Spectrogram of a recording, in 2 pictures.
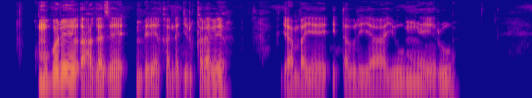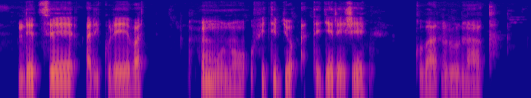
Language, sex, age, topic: Kinyarwanda, male, 25-35, health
